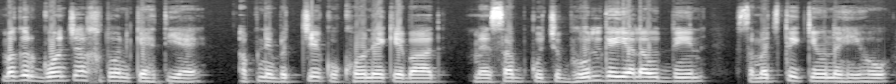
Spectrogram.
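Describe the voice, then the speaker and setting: A narrator steadily recounting a drama episode, folding the characters' dialogue into the retelling as plain quotes. The voice is mellow and soft-edged, recorded close and dry with no room sound. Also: mid-range voice, fairly even intonation, no echo. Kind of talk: plot recap narration.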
